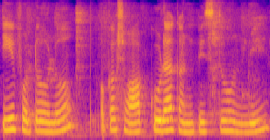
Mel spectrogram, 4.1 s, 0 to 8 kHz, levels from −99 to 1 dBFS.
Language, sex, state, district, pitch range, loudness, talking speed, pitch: Telugu, female, Andhra Pradesh, Sri Satya Sai, 195-230 Hz, -14 LUFS, 120 wpm, 215 Hz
